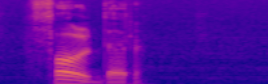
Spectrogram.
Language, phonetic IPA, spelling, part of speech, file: Polish, [ˈfɔldɛr], folder, noun, Pl-folder.ogg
